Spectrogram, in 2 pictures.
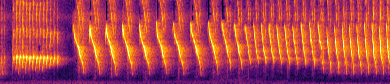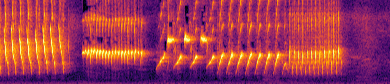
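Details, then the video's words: Canary singing a Spanish Timbrado training song: rapid trills of sharply falling, high whistled notes, a fast metallic rattle, then a bell-like held tone and further quick trills, all high-pitched. "Your Canary Will Sing Immediately"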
